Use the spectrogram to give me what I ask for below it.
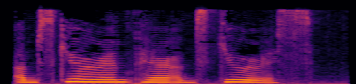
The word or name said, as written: obscurum per obscurius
